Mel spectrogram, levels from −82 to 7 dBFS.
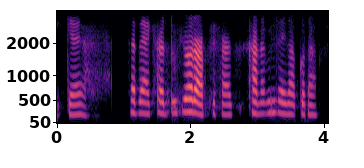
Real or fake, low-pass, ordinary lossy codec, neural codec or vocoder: fake; 3.6 kHz; none; codec, 16 kHz in and 24 kHz out, 0.9 kbps, LongCat-Audio-Codec, four codebook decoder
